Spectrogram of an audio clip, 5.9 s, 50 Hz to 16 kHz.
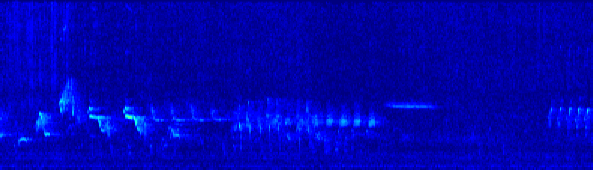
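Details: Honey bees by the hundred forage at cherry blossom, captured on a Zoom F6 with a Sennheiser MKH 8040. A continuous low hum runs the whole way, with scattered high bird chirps and a short whistle near the end.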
